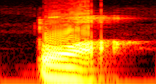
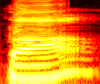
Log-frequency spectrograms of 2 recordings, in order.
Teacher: হরফ দুইটি উচ্চারণের এক স্থানে একই, কিন্তু এদের সিফাত ভিন্ন। এই দুটো হরফের মধ্যে তোয়া কে মোটা করে পড়তে হয় এবং তাকে চিকন করে পড়তে হয়।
